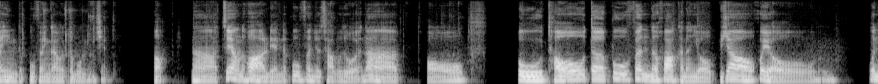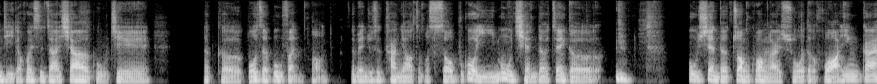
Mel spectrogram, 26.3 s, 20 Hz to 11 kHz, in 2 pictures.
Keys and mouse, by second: 1.0 ctrl+s, 1.5 shift+middle click, 4.9 middle click, 6.0 alt+middle click, 6.8 shift+middle click, 17.7 middle click, 18.7-19.1 middle drag, 19.4 shift+middle drag, 21.1-21.5 middle drag, 21.7 shift+middle drag, 24.3-25.1 middle drag, 25.3 shift+middle click, 25.8-26.3 middle drag.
